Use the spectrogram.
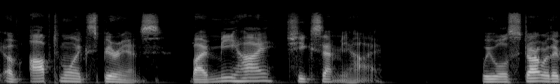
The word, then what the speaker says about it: Csikszentmihalyi: According to Martin Seligman, the author of Authentic Happiness, and you can see the notes on that, it's Mihaly is his first name, Csikszentmihalyi. Mihaly Csikszentmihalyi.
